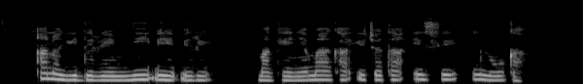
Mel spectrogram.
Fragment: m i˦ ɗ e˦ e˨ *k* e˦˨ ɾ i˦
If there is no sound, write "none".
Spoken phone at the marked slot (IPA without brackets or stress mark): k͡p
